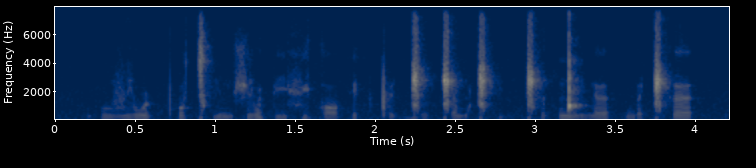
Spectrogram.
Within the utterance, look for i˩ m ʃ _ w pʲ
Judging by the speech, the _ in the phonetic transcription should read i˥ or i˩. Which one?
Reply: i˥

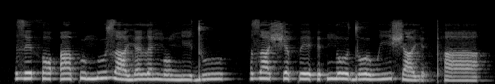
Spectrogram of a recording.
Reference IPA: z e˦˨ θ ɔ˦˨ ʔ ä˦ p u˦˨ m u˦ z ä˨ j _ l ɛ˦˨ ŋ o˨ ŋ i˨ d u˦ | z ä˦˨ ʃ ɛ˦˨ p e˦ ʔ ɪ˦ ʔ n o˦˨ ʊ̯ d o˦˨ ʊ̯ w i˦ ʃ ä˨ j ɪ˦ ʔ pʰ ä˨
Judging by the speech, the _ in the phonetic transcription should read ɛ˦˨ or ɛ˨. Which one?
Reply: ɛ˦˨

